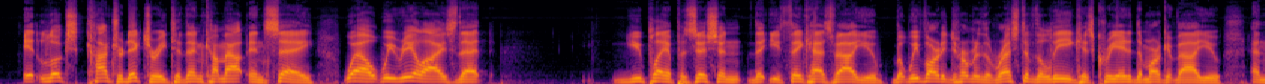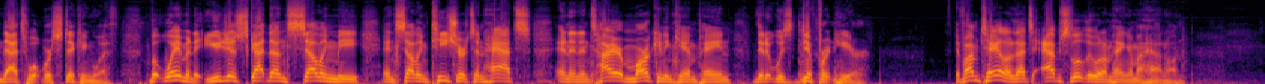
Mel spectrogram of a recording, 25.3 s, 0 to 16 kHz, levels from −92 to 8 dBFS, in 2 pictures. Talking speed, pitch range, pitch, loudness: 185 wpm, 110-140 Hz, 120 Hz, -18 LUFS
